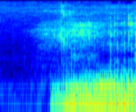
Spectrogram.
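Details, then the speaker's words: Loud snoring heard in the background; snoring. "crew you are really snoring dude"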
